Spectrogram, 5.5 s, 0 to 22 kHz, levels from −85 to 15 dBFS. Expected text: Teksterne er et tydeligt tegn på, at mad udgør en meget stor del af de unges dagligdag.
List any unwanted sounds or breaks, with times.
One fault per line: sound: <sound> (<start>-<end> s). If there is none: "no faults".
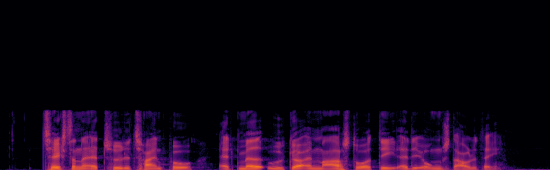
no faults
